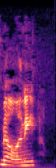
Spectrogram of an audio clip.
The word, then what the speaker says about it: Mellanie: So yeah, my name is Mellanie with two L's.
